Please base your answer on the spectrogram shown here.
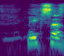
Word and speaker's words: Mixa: By the way, we got a confirmation from LevelUp's coach Puktop that the correct pronunciation for Mixa's name is with an S, not with a SH.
